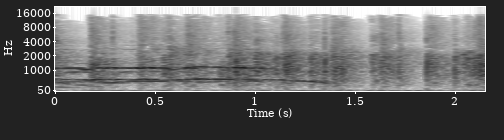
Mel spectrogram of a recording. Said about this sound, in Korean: 야, 박수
